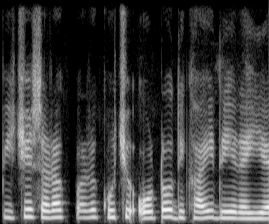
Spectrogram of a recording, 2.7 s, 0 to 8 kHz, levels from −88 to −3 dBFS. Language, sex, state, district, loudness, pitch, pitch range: Hindi, male, Uttar Pradesh, Shamli, -14 LUFS, 240 Hz, 225-255 Hz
